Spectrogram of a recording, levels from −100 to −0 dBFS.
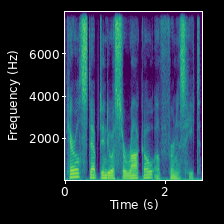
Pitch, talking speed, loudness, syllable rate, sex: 115 Hz, 175 wpm, -20 LUFS, 5.5 syllables/s, male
